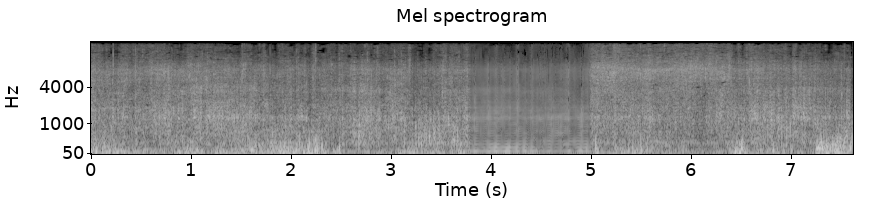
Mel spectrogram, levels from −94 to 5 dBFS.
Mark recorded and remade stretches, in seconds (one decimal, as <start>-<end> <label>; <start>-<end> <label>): 0.0-3.8 recorded; 3.8-5.0 remade; 5.0-7.6 recorded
